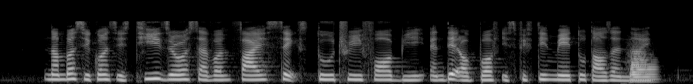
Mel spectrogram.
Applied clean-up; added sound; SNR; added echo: none; Brass instrument; 2 dB; none.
